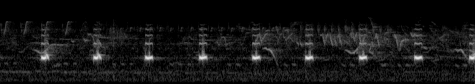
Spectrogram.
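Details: Yellow-fronted Tinkerbird (Pogoniulus chrysoconus) male song: a steady run of short, hollow popping notes, about two per second, with faint chatter of other birds behind.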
